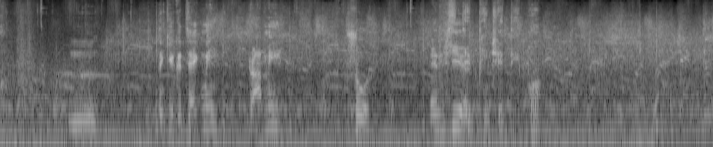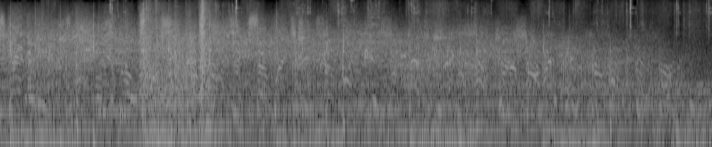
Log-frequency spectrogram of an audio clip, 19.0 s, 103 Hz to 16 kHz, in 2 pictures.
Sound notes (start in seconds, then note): 7.9 rock music playing; 7.9 speaking in foreign language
